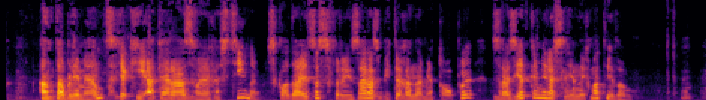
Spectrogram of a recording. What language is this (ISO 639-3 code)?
bel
